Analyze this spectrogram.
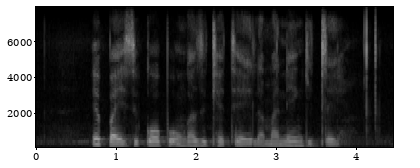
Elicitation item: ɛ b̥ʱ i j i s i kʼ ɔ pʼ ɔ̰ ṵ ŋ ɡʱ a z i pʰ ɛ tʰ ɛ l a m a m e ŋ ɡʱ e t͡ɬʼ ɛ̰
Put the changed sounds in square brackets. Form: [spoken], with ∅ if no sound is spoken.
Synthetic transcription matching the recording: ɛ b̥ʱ [a] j i s i kʼ ɔ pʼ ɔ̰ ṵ ŋ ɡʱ a z i [kʰ] ɛ tʰ ɛ l a m a [n] e ŋ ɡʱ [i] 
